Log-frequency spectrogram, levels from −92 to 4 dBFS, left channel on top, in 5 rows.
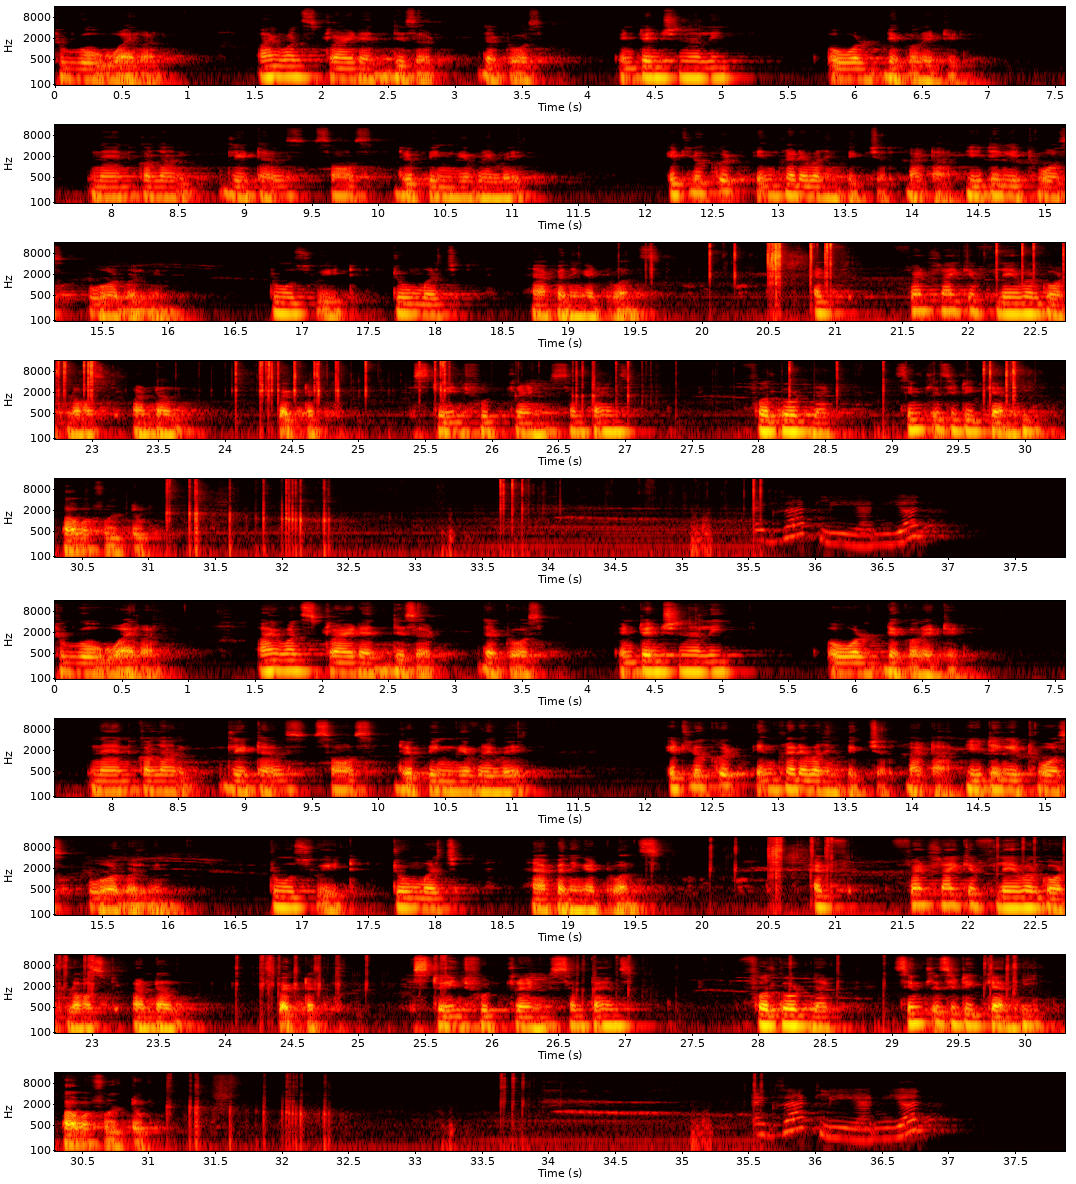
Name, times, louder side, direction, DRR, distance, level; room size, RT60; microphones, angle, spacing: voice 1, 0.0-0.8 1.5-2.9 3.2-3.7 4.2-5.1 5.8-6.8 7.8-11.2 12.2-16.1 16.8-17.4 17.7-18.2 18.7-19.7 20.3-20.4 20.6-21.2 21.5-23.8 24.4-24.8 25.4-27.1 27.8-28.6 29.1-31.1 31.5-31.6 34.1-34.8, right 2 dB, 35° right, 0.7 m, -35 dB
sound 1, 18.9-35.6, left 11 dB, 90° left, 0.7 m, -42 dB
voice 2, 35.5-36.8, right 3 dB, 75° right, 1.0 m, -49 dB
28.5 x 22.0 x 4.7 m
head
